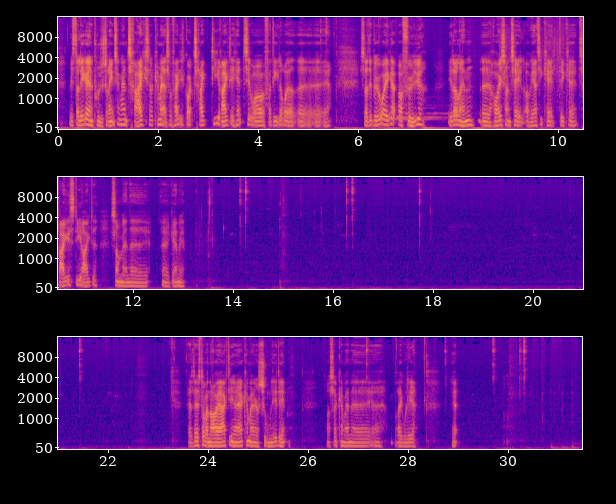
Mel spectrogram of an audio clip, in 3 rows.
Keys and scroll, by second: 6.2 Escape, 14.8 Escape.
